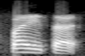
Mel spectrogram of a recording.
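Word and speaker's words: bahidaj: So, for the Sonoran, my tribe, this time of year is when we go out and pick saguaro fruit, which we pronounce baitach.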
